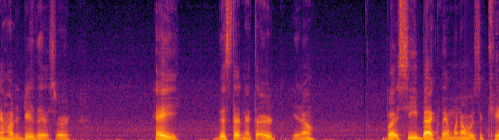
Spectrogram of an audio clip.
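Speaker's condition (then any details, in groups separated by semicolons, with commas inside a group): Cerebral palsy; uses wheelchair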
